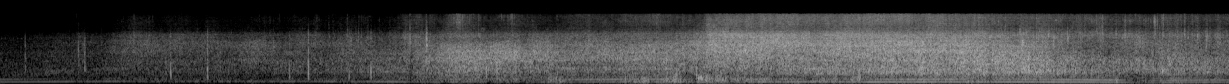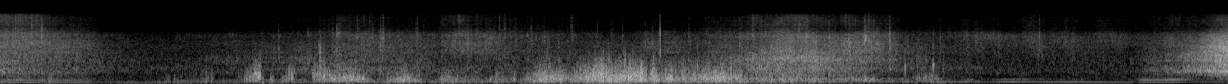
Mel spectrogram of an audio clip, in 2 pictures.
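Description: A car engine revs hard and changes pitch as it races past.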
